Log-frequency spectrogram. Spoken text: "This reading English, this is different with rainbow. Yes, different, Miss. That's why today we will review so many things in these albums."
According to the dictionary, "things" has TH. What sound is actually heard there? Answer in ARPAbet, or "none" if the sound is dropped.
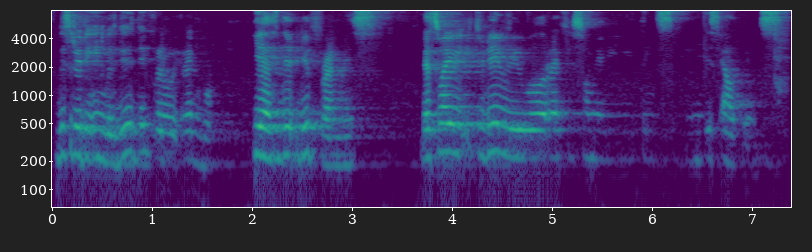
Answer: T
